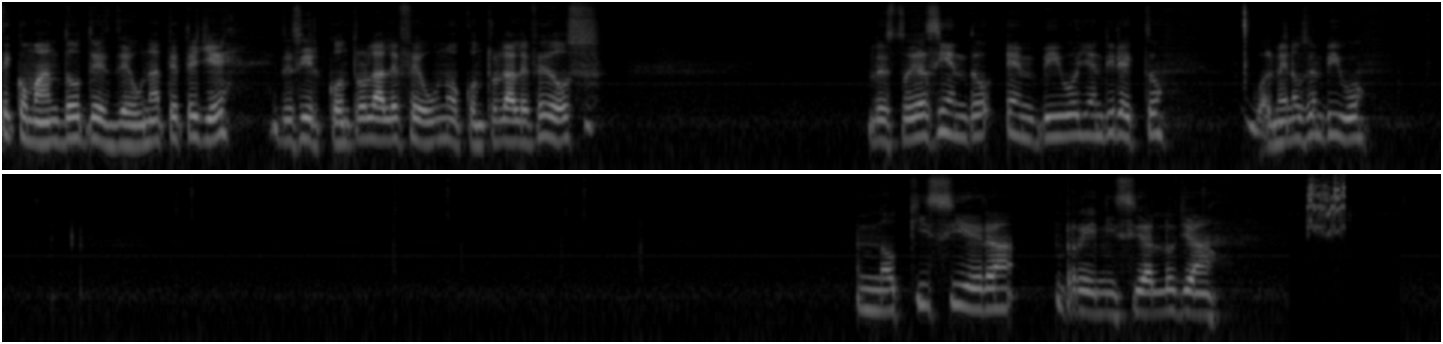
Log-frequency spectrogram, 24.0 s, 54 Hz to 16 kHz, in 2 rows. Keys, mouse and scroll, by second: 13.4 click, 15.3 click, 16.7 click, 19.6 click, 21.9 click, 23.6-23.9 scroll down 1.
